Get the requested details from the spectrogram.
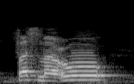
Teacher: واو مدہ ہے، 1 الف کے برابر کھینچ کر پڑھیں گے.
